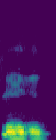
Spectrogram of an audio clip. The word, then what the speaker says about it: Louisville: Um, grew up in Louisville and I know how to say it. It's Louisville. Ain't that Louisville and all that craziness?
